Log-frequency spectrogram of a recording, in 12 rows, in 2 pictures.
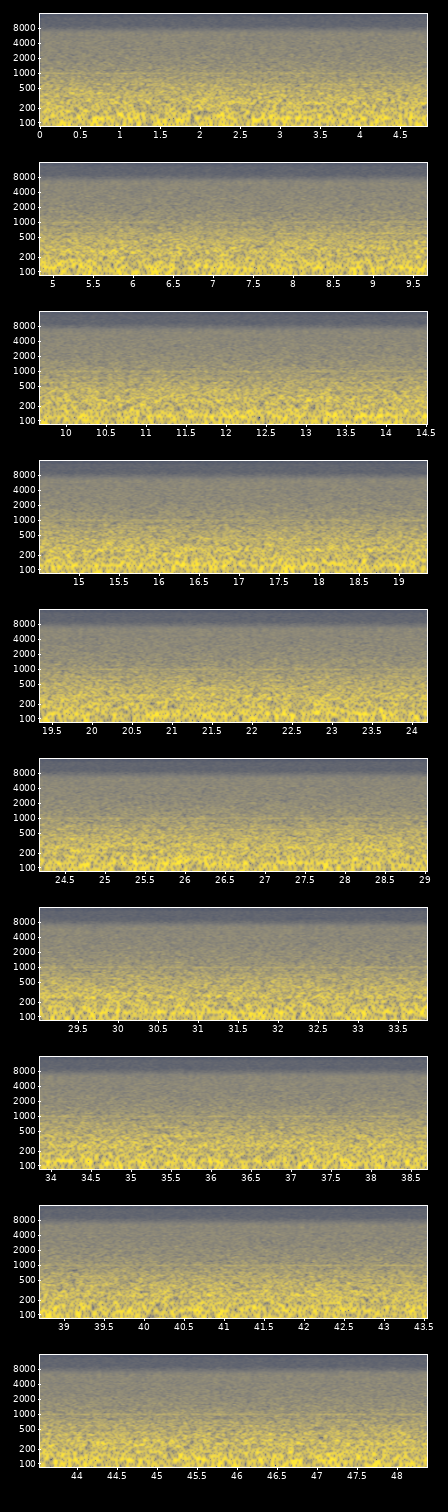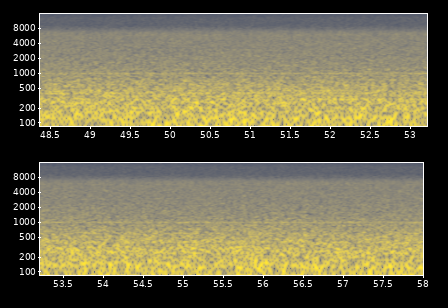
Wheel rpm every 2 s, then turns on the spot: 0, 0, 0, 0, 0, 0, 0, 0, 0, 0, 0, 0, 0, 0, 0, 0, 0, 0, 0, 0, 0, 0, 0, 0, 0, 0, 0, 0, 0.
none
